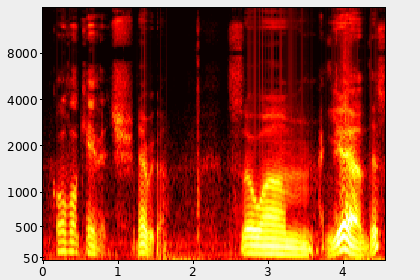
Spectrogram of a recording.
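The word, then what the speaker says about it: Kowalkiewicz: Kovalkiewicz.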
